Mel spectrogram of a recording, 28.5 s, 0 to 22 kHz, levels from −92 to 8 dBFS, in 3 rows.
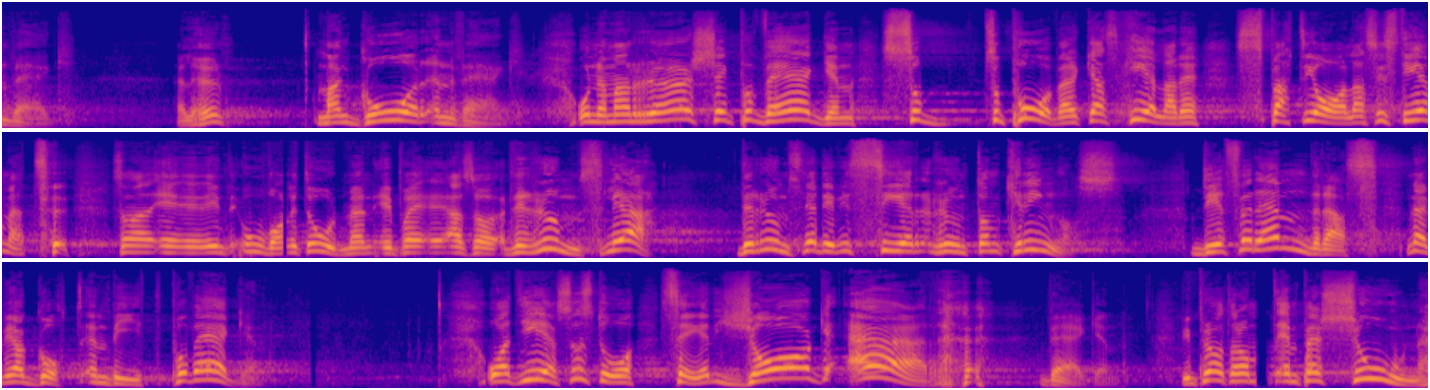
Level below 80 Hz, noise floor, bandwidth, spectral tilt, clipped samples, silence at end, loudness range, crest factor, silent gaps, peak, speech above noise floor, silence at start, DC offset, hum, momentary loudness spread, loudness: -76 dBFS; -64 dBFS; 17 kHz; -4.5 dB/octave; under 0.1%; 0 s; 3 LU; 18 dB; none; -4 dBFS; 42 dB; 0 s; under 0.1%; none; 11 LU; -23 LUFS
